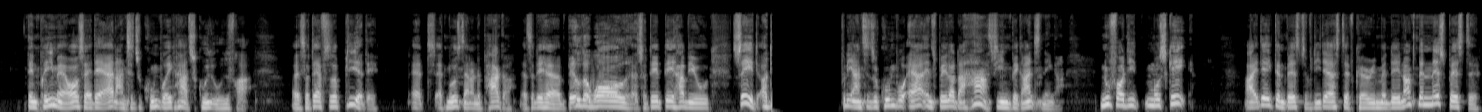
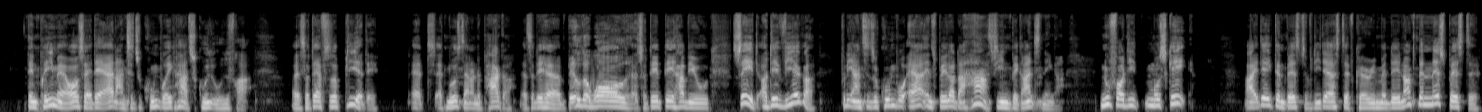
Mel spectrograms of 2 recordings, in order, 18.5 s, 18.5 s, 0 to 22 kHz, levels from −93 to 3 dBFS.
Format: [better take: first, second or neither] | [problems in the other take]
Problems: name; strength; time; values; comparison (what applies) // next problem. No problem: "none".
second | audio cutting out; at 9.5 s for 1 s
